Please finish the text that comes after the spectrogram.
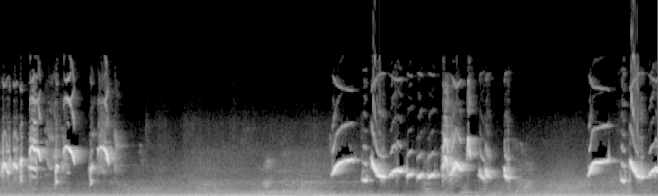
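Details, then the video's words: Orange-headed thrush song used as a lure to set other thrushes singing: bursts of high, sharp whistled notes with quick upward and downward slurs, separated by a pause of a few seconds, then a longer tumbling run of notes. "Suara burung ANIS MERAH ini ampuh bikin ANIS Jenis apapun ikut bunyi, pancingan Suara Sebagai Terapi"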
